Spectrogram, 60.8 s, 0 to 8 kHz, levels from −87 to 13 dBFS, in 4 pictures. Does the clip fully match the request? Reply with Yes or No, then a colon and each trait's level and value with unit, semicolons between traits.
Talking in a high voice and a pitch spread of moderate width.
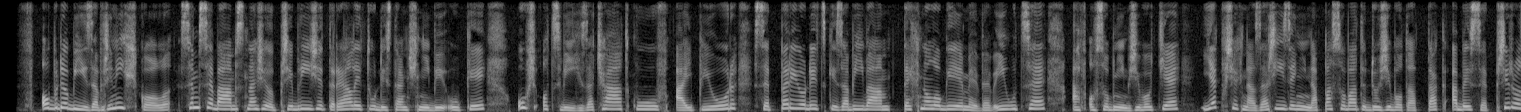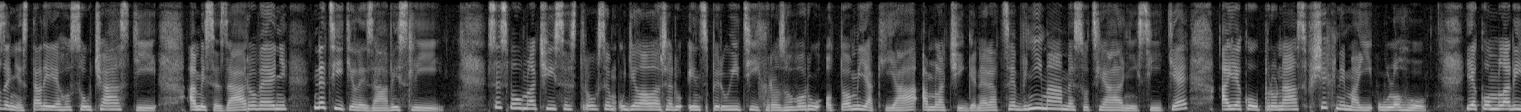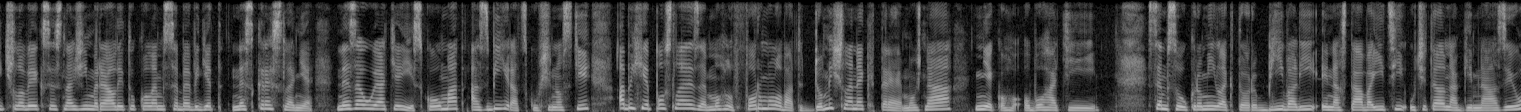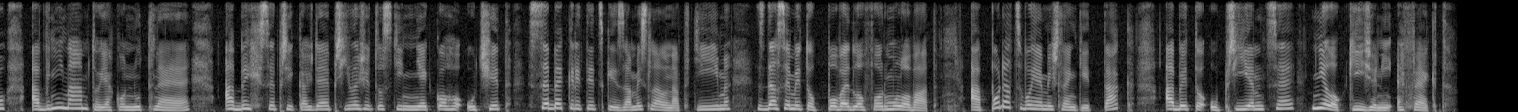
Yes: high, 220 Hz; average, 4.9 semitones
